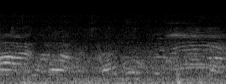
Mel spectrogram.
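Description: Voices shouting and calling out across a football pitch, with a loud call right at the start and another near the end, over a steady low rumble.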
